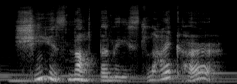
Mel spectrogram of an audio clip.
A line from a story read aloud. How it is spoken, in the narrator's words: the kittens whispered among themselves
